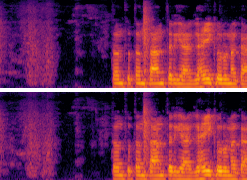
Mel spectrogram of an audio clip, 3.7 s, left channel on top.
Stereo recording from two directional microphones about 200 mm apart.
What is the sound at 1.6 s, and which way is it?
Speech, 30° left (ahead or behind).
